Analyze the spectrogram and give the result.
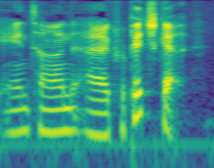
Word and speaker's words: Anton Krupicka: So let's welcome to the show today, Anton Krupicka.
